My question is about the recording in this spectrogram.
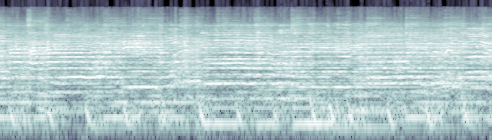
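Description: A group of men and women singing a gospel hymn together into microphones, over instrumental backing with a rhythmic bass line.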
